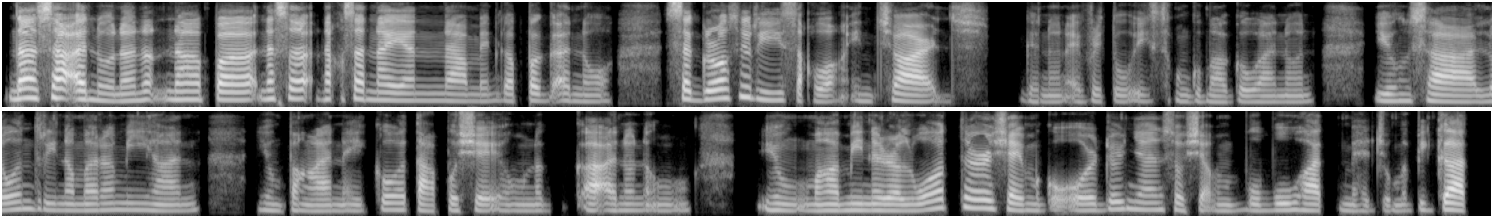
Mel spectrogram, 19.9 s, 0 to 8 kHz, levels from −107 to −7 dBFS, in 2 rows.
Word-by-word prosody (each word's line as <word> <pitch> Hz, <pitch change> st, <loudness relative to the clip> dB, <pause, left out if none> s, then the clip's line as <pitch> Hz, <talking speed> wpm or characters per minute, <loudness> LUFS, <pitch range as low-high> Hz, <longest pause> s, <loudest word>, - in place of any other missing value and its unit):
nasa 270 Hz, +2 st, +9 dB
ano 230 Hz, -4 st, +5 dB
na 195 Hz, +1 st, +3 dB
na 230 Hz, +2 st, -2 dB
na 230 Hz, -1 st, +1 dB
pa 225 Hz, -1 st, +6 dB
nasa 255 Hz, +1 st, +5 dB
nakasanayan 215 Hz, -4 st, +2 dB
namin 185 Hz, -1 st, -3 dB
kapag 200 Hz, 0 st, -6 dB
ano, 185 Hz, -2 st, -7 dB, 0.3 s
sa 245 Hz, -4 st, +5 dB
groceries 240 Hz, -3 st, 0 dB
ako 175 Hz, -1 st, -7 dB
ang -, -, -11 dB
in 185 Hz, -2 st, -15 dB
charge, 180 Hz, -4 st, +1 dB, 0.2 s
gano'n 170 Hz, -2 st, -14 dB
every 170 Hz, +1 st, -11 dB
2 175 Hz, -2 st, -14 dB
weeks 175 Hz, 0 st, -9 dB
akong 180 Hz, -4 st, -16 dB
gumagawa 165 Hz, -1 st, -10 dB
nun. 170 Hz, +1 st, -13 dB, 0.4 s
'Yong 195 Hz, -2 st, -7 dB
sa 175 Hz, -3 st, +2 dB
laundry 195 Hz, +2 st, -8 dB
na 180 Hz, -, -7 dB
maramihan, 180 Hz, -1 st, -8 dB, 0.4 s
'yong 180 Hz, -5 st, -15 dB
panganay 165 Hz, -1 st, -7 dB
ko 195 Hz, -1 st, -6 dB
tapos 175 Hz, -1 st, -3 dB
siya 175 Hz, 0 st, -1 dB
'yong 170 Hz, 0 st, -12 dB
nag-aano 180 Hz, -1 st, -3 dB
ng 170 Hz, -1 st, -13 dB, 0.7 s
'yong 185 Hz, -2 st, -7 dB
mga 170 Hz, +1 st, -3 dB
mineral 180 Hz, -1 st, -2 dB
water, 240 Hz, +5 st, -1 dB
siya 200 Hz, -3 st, +2 dB
ang 175 Hz, 0 st, -9 dB
mag-o-order 180 Hz, +6 st, -6 dB
niyan 200 Hz, -2 st, -6 dB
so 190 Hz, -2 st, -7 dB
siya -, -, -1 dB
ang 165 Hz, -1 st, -13 dB
bubuhat, 180 Hz, 0 st, -5 dB
medyo 160 Hz, -1 st, -12 dB
mabigat. 175 Hz, +2 st, +2 dB
185 Hz, 155 wpm, -24 LUFS, 170-205 Hz, 0.7 s, nasa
